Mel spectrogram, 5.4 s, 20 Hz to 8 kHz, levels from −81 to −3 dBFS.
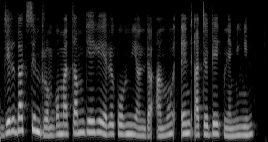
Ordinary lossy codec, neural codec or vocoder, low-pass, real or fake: none; codec, 16 kHz, 1 kbps, FunCodec, trained on Chinese and English, 50 frames a second; none; fake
